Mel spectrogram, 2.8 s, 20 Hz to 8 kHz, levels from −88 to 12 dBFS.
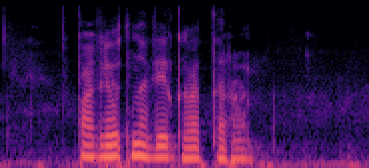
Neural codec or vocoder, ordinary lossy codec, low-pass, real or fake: codec, 16 kHz, 2 kbps, FreqCodec, larger model; none; 7.2 kHz; fake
